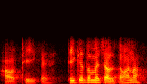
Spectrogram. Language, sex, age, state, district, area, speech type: Hindi, male, 18-30, Madhya Pradesh, Balaghat, rural, conversation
